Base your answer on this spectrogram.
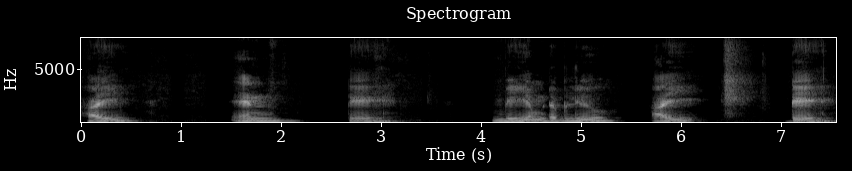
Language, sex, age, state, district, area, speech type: Sindhi, male, 18-30, Gujarat, Kutch, rural, spontaneous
